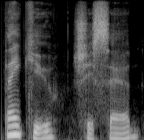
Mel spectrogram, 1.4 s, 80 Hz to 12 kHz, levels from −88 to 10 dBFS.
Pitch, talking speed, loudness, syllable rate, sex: 125 Hz, 165 wpm, -19 LUFS, 3.2 syllables/s, male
